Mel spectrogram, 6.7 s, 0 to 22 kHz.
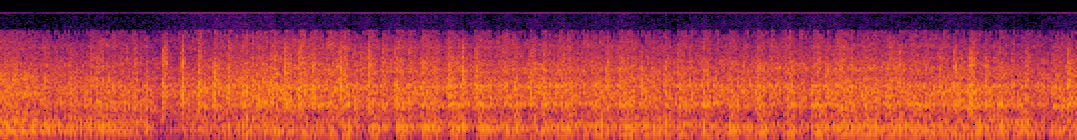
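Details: Honda CBR1000F four-cylinder, a landfill restoration bike, running at uneven idle after reassembly: loud, busy metallic rattle clattering over the engine; the engine has developed an alarming rattle of unknown cause.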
